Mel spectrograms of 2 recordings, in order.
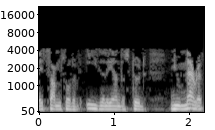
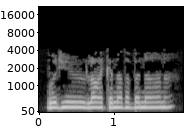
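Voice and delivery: higher, coaxing as if to a pet; coaxing offer; 6 semitones higher than usual. Acted. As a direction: tempt the ape sweetly. Offering banana to the ape.

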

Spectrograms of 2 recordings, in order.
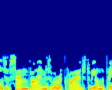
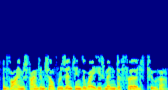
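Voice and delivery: usual speaking voice

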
